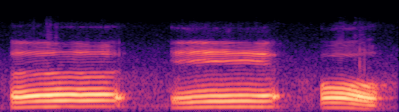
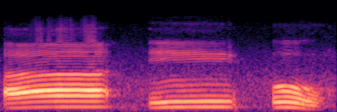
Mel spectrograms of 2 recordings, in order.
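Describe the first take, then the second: First: The vowels shift toward short a, e, o. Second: The vowels are clear pure a, i, u. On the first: The speaker calls it wrong. "ये मजहूल हरकत है।" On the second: The speaker calls it right. "ये मालूम हरकत है।"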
